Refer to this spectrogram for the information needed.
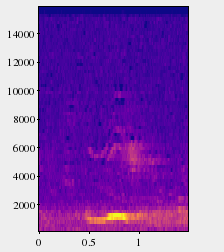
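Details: Asian koel from a recording of male and female birds: a single clear upslurred note, swelling in loudness then fading, over a quiet hiss of background.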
